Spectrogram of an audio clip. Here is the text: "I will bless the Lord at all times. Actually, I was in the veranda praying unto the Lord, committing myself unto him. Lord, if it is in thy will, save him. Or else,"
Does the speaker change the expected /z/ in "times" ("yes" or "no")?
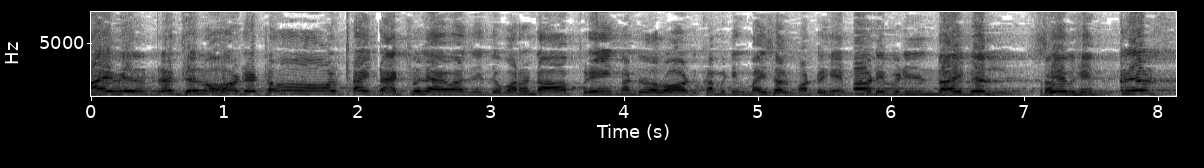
yes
